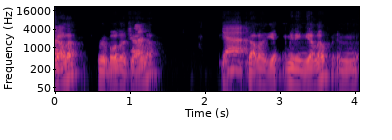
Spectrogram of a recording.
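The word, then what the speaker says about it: Ribolla Gialla: Is that Am I pronouncing that right? Jala. Rabola Jala.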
